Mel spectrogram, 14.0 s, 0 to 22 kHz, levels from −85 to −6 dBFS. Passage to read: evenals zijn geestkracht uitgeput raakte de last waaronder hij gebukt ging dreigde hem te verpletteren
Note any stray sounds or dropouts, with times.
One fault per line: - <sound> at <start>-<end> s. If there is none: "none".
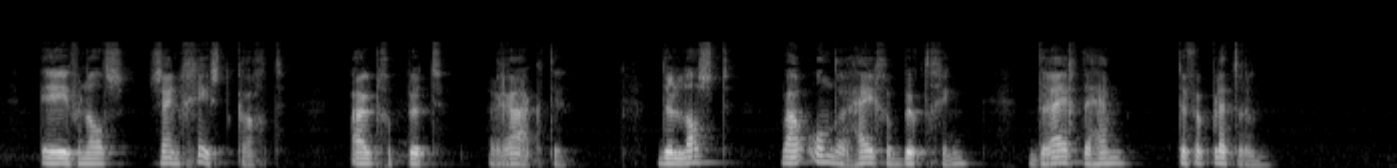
none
